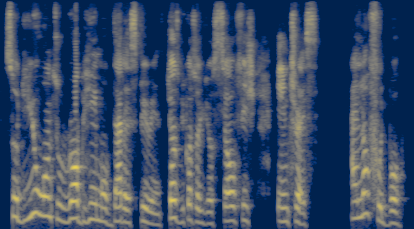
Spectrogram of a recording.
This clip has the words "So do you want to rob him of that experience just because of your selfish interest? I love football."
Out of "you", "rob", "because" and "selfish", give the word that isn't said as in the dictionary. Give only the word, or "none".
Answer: because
